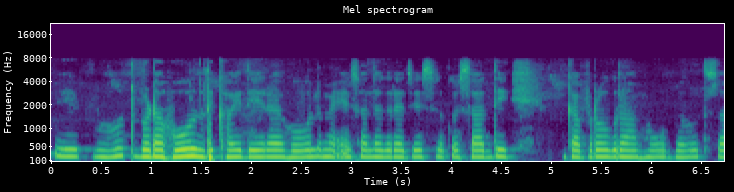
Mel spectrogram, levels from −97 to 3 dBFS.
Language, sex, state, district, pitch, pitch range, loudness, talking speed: Hindi, female, Rajasthan, Bikaner, 190 Hz, 190-195 Hz, -20 LUFS, 205 wpm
